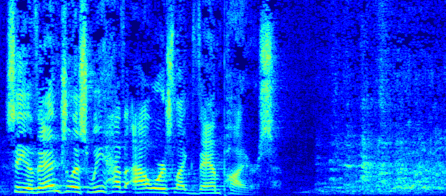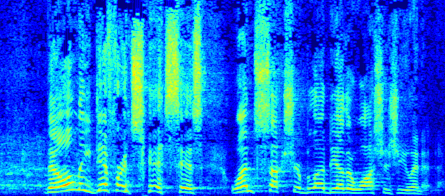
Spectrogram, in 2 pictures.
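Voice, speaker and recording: An evangelist with an extremely high voice preaches a sermon at a measured pace against a noisy background. He's not from South Africa, and he animatedly tells a funny story, briefly acting out the voices of the people in it.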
